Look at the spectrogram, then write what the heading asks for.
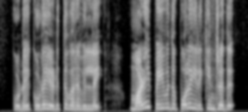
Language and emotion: Tamil, fearful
